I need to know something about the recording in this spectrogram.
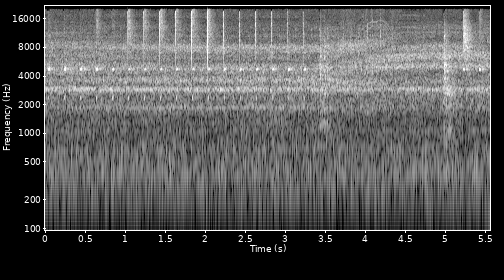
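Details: Q-switched laser tattoo removal with Astanza Trinity on a multicolor tattoo, fifth treatment, 1064 nm on black and 532 nm on the cherry part: steady machine hum with sharp, evenly spaced snapping pulse clicks.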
